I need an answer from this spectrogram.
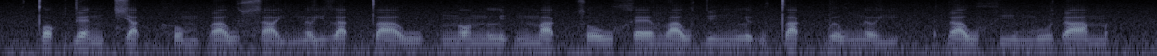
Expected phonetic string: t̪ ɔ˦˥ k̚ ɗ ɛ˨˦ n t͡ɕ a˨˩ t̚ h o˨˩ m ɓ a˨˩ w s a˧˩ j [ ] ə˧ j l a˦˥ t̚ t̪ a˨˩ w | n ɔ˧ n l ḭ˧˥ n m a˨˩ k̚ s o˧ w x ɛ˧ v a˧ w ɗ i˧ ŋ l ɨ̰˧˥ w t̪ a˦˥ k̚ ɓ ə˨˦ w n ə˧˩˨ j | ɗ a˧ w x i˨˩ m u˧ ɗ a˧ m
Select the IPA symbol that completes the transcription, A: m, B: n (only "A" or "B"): B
